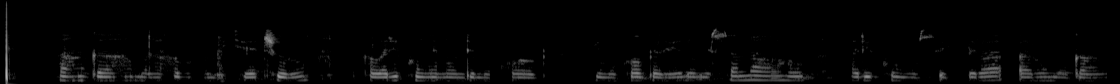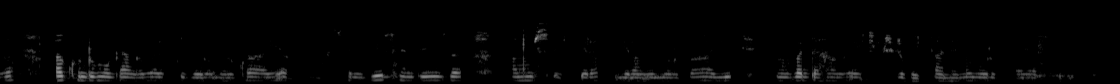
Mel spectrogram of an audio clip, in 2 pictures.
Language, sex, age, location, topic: Kinyarwanda, female, 25-35, Huye, health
